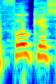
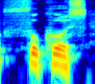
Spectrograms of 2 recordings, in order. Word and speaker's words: focus: The focus on my camera is not working properly. The focus. Focus همون چیزی که ما در فارسی میگیم فوکوس. Focus. تلفظ درستش در انگلیسی focus.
